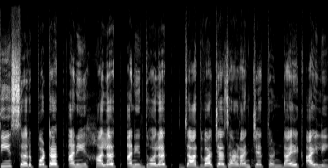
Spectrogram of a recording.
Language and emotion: Goan Konkani, neutral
